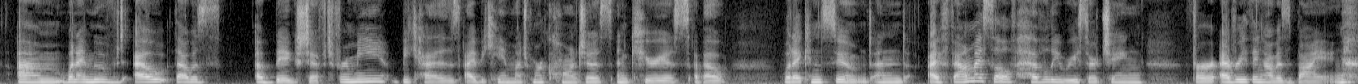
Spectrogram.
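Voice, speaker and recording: The woman's voice is fairly high and her intonation fairly even. She speaks at a fairly slow pace over noticeable background noise. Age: 20s. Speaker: sustainability blogger and climate advocate. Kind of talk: interview. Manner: hesitant, many fillers.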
